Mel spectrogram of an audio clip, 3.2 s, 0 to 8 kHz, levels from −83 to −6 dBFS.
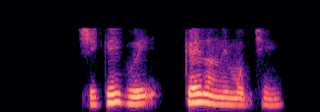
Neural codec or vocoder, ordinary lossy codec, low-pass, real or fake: codec, 16 kHz in and 24 kHz out, 0.4 kbps, LongCat-Audio-Codec, fine tuned four codebook decoder; AAC, 16 kbps; 7.2 kHz; fake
